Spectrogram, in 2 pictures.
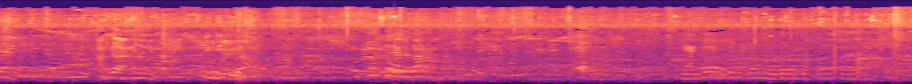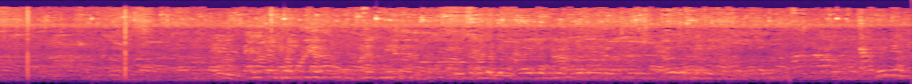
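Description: A crowd of men and women talks and calls out nearby, outdoors.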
